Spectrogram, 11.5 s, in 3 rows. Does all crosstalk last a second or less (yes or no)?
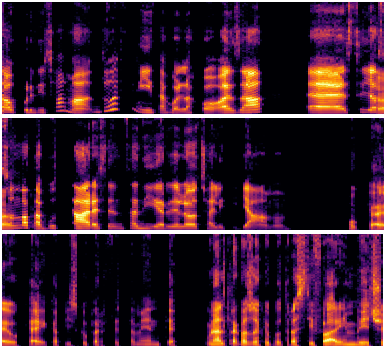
yes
